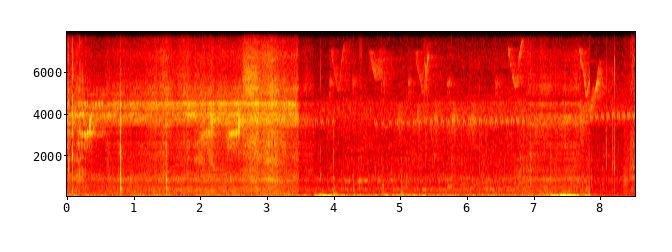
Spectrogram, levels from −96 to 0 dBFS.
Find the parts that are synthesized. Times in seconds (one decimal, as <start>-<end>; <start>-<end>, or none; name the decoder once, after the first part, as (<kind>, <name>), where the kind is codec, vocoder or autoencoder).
0.6-3.7 (autoencoder, DAC-VAE); 6.9-7.7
